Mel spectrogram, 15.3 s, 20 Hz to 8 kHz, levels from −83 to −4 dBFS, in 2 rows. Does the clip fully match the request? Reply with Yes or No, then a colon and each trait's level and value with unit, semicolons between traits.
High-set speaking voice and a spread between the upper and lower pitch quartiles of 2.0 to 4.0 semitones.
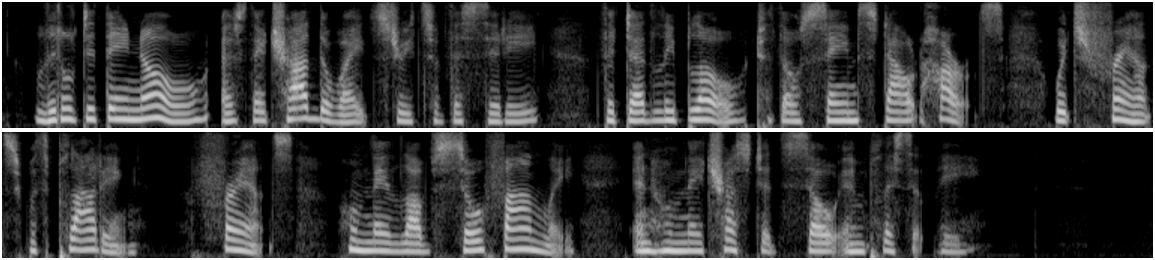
Yes: high, 205 Hz; average, 2.9 semitones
